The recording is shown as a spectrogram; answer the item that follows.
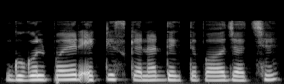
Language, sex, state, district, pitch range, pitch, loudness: Bengali, female, Tripura, West Tripura, 195-215 Hz, 205 Hz, -15 LUFS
